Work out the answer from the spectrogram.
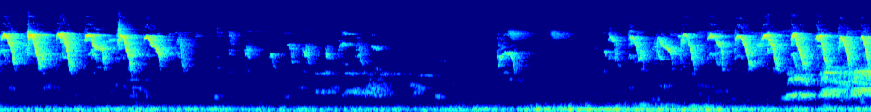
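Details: Bar-winged prinia aged three months delivers quick strings of high downslurred notes, first a loud run, then softer scattered chips, then another strong rapid burst with faint lower whistles beneath; constant low background hum.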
